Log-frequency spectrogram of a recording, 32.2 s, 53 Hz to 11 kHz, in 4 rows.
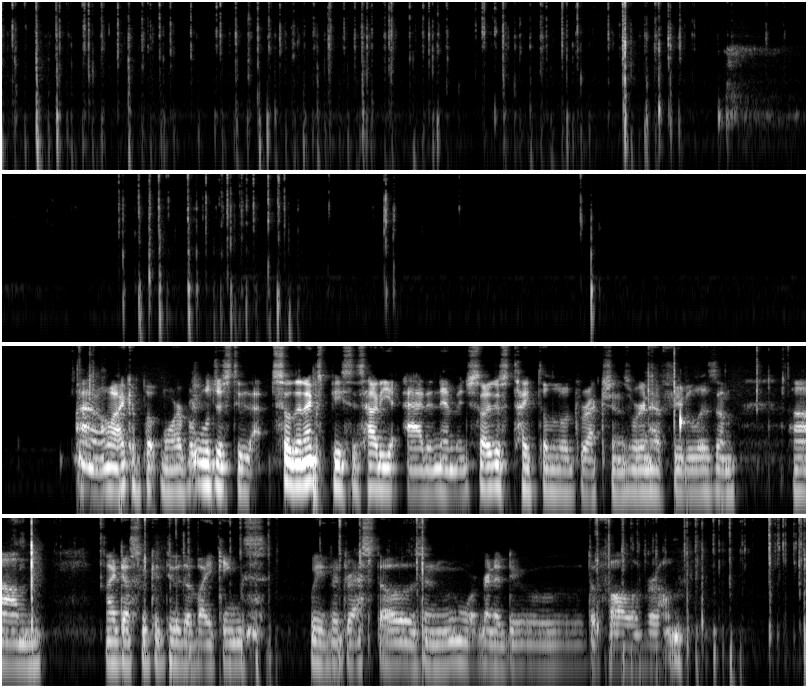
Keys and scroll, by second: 0.0-6.6 typing, 9.0-11.2 typing, 25.4-27.2 typing, 29.6-32.1 typing.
